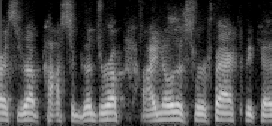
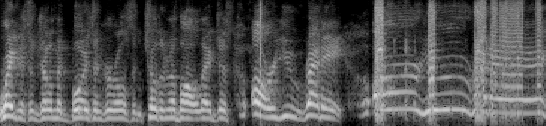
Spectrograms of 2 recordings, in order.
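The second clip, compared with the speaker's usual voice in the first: big boxing ring announcer voice, pitched up; 7 semitones higher than usual. Demonstrating how the next Friday Fitcast should open, in a ring announcer voice. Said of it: "a guy has to go like this".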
